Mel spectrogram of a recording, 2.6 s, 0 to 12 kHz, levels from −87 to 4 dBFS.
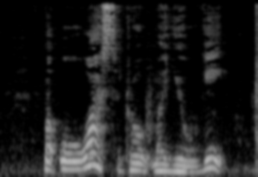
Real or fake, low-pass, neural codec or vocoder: real; 10.8 kHz; none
